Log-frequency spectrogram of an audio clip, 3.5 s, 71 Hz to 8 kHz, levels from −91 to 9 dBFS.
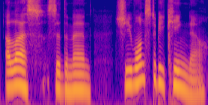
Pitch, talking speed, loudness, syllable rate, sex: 155 Hz, 170 wpm, -17 LUFS, 3.9 syllables/s, male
